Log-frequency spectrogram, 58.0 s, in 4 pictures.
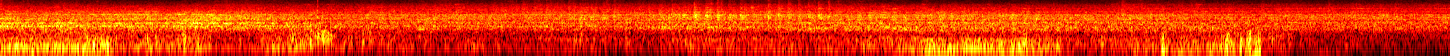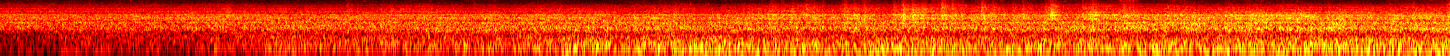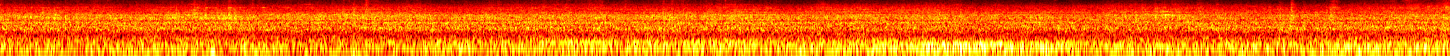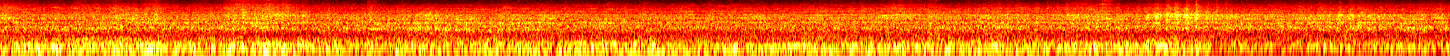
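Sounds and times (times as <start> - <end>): freight train cars rumbling and rattling: 0.0 - 58.0.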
